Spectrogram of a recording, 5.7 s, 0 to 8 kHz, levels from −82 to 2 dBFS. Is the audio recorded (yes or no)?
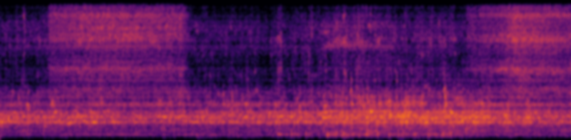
no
